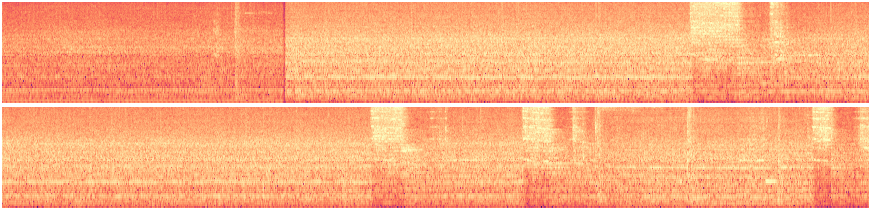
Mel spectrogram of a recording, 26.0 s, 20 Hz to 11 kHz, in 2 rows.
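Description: Tractor-driven firewood processor at work: the Massey Ferguson 1020 tractor's engine runs steadily, then about four seconds in the processor's saw starts cutting slab wood, a loud continuous cutting noise broken several times by short, sharp bursts of noise.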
